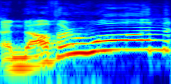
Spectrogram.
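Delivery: put-on West Country accent, very high pitch. Retelling a Bristol lady's answer to a BBC reporter, as Brenda from Bristol, put-on West Country accent. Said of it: "That's my West Country".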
